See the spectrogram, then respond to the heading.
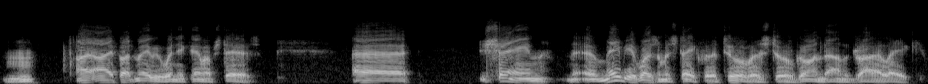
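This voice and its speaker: Uneasy small-town shopkeeper, radio mystery: very low, husky, hesitant. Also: male voice, lively intonation, a bit bright, heavily acted. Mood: uneasy, confiding. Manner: hesitant, halting, full of uhs. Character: uneasy small-town hardware store owner, once a young scientist. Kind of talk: 1980 radio drama acting. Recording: muffled vintage AM radio broadcast.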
